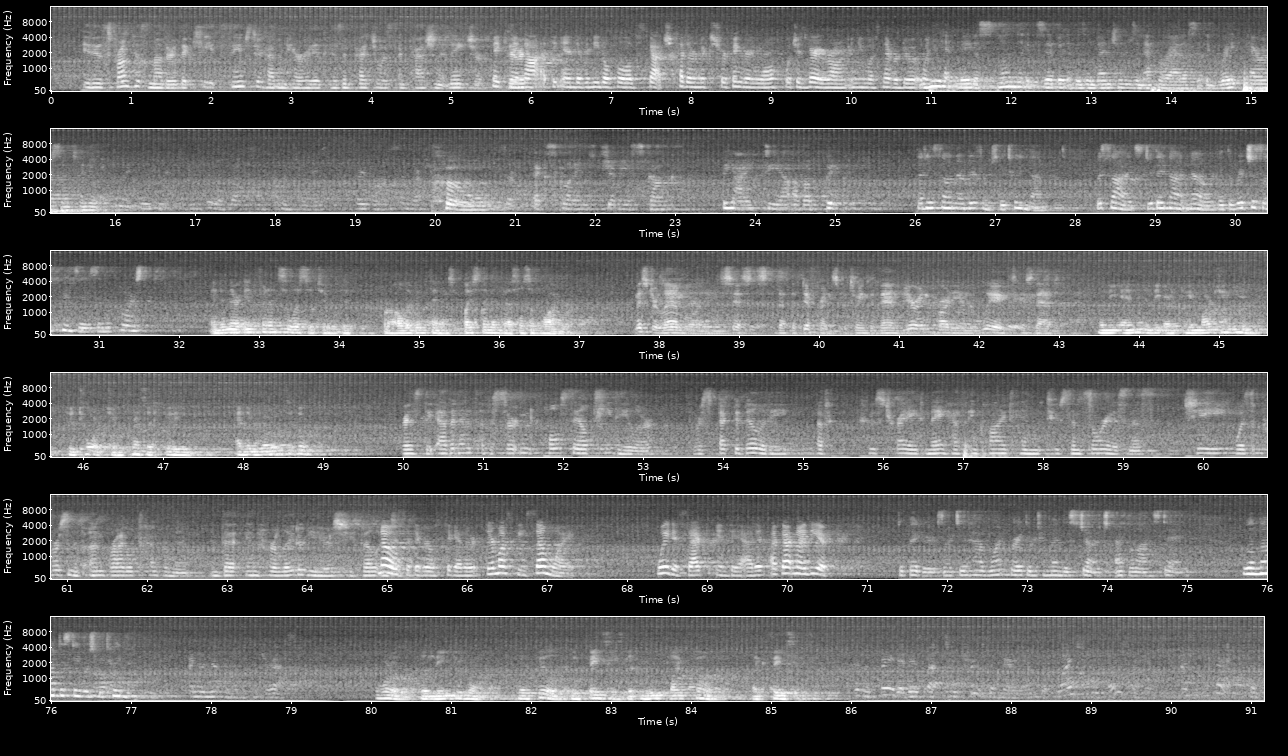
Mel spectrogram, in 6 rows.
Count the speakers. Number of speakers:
9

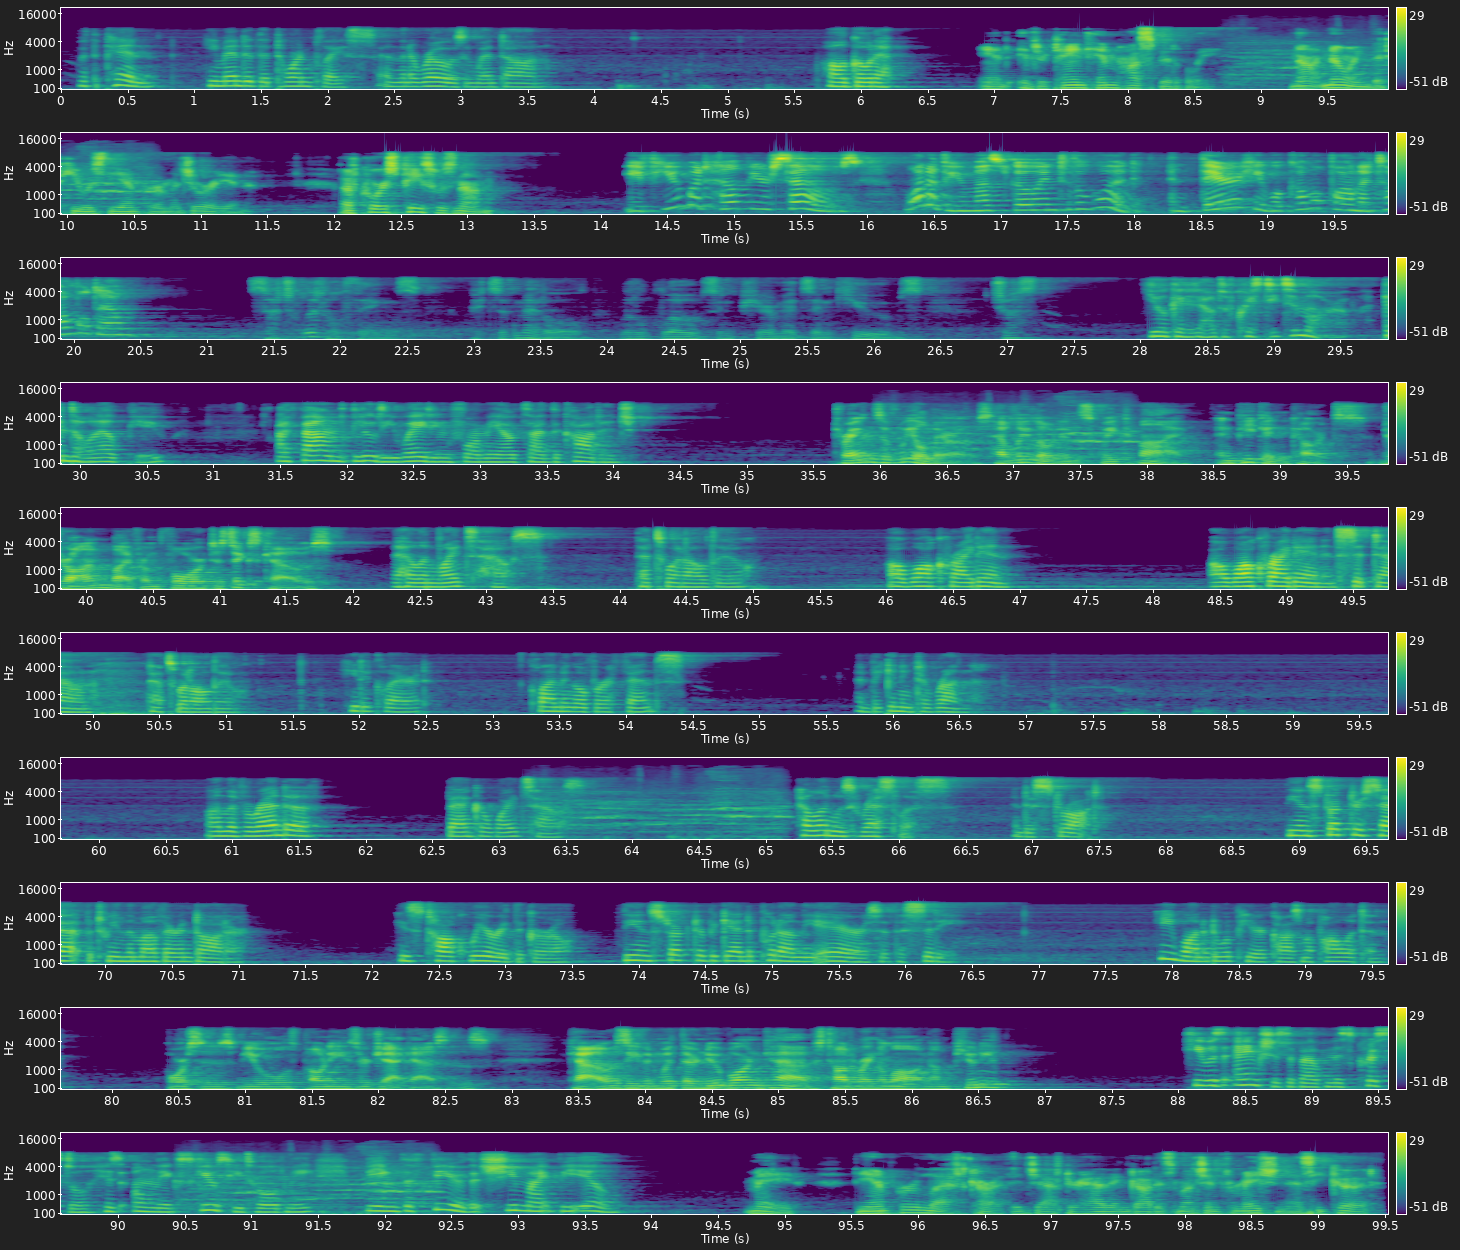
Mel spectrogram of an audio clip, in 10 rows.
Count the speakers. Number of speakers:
6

